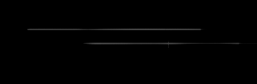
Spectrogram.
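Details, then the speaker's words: Dead Mobicel tablet, multimeter continuity test across battery connector plus and minus: steady high beep about two seconds, meaning the main 5 V power line is shorted to ground; MT6323GA power management IC suspected. "Plus and minus. You hear it's beeping. That means we have short to ground. We have short to ground. That's what it means."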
